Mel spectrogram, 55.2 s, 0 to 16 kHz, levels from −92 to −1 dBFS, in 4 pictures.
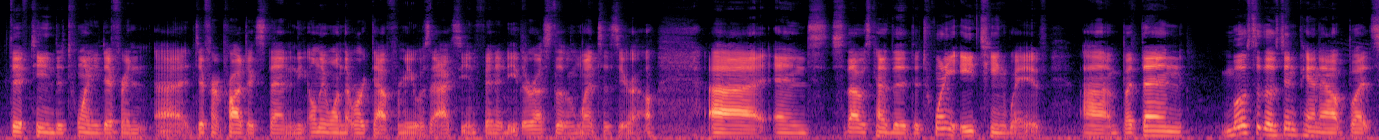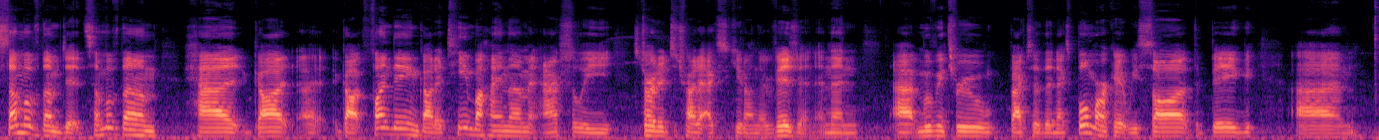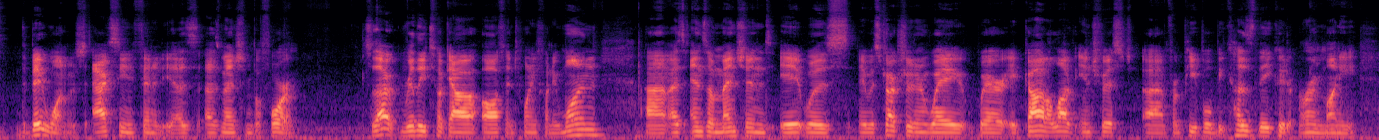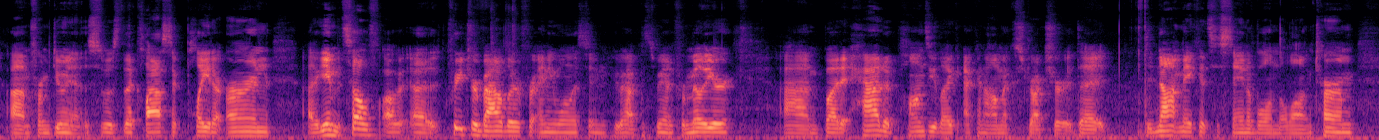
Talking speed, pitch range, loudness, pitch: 200 wpm, 100-115 Hz, -25 LUFS, 105 Hz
